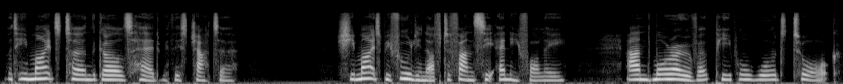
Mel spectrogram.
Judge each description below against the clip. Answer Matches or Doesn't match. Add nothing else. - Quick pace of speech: Doesn't match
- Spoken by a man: Doesn't match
